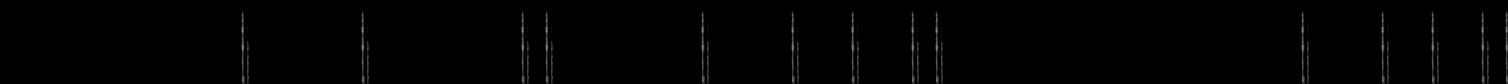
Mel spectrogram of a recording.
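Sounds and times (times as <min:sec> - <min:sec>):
computer mouse clicks: 0:07.9 - 0:09.5.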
